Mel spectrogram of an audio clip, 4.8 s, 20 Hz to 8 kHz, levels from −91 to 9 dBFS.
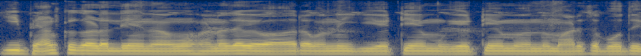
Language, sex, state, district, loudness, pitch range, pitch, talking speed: Kannada, male, Karnataka, Belgaum, -13 LUFS, 105-110 Hz, 105 Hz, 100 wpm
